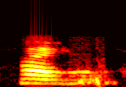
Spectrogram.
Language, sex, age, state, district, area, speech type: Assamese, female, 18-30, Assam, Kamrup Metropolitan, urban, conversation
